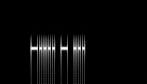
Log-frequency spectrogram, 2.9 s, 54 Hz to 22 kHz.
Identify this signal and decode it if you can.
Morse code, heard as a keyed tone, about 28 wpm, 700 Hz. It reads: 6TS
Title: Three Challenging Letter-Number Combinations 28wpm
